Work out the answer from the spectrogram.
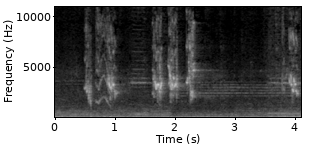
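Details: Captive budgerigars produce wavering, warbled chirps that bend up and down in pitch, a few short phrases with quiet gaps between.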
